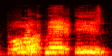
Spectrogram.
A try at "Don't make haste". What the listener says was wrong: हीस्ट नहीं, हेस्ट। Make हेस्ट। हेस्ट, हीस्ट, ई की मात्रा अलग है, ए की मात्रा अलग है।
